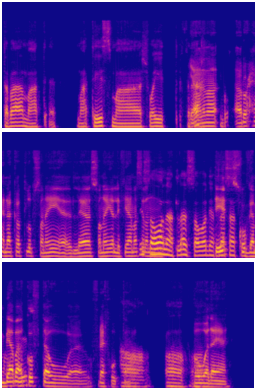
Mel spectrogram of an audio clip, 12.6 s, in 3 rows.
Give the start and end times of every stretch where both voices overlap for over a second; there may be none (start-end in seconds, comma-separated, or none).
7.7-9.0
